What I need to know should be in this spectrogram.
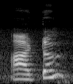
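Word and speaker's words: autumn: next है silent N एन इज not pronounced N pronounce नहीं किया जाता या एन आवाज नहीं देता following M एट द एंड ऑफ a word जब किसी लज के आखिर पर एम के बाद एन आए तो प्रोनाउंस नहीं किया जाता for example आटम him next है साइलेंट पी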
